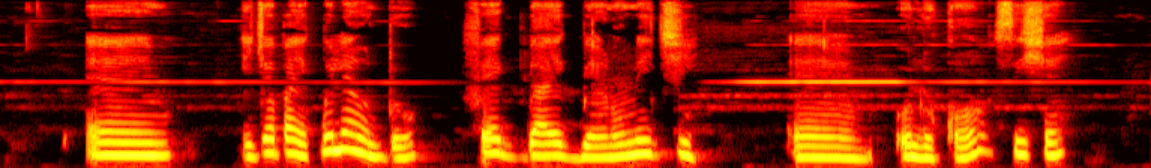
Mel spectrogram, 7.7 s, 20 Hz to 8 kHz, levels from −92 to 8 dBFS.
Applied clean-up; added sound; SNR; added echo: classical method log-MMSE.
